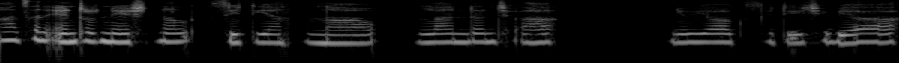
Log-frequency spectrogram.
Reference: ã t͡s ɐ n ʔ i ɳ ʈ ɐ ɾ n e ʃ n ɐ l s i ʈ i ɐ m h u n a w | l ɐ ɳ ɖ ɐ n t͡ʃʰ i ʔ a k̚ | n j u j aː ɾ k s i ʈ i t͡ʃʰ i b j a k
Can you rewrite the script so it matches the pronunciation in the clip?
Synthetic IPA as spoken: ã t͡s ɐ n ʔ i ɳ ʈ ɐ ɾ n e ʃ n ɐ l s i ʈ i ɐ n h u n a w | l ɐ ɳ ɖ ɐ n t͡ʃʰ i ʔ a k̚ | n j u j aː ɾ k s i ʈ i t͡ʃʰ i b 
